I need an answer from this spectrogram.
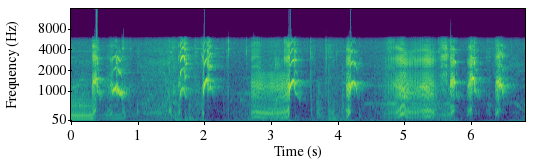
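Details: Female Chihuahua growling and yapping in mock ferocity as a hand slowly approaches during play: a rapid string of sharp, high yips, each with a whiny upward twist, broken by a rough low growl in the middle.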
